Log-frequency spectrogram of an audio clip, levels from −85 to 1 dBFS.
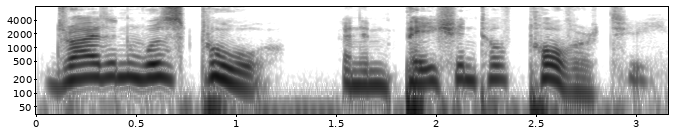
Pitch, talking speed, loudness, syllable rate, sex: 180 Hz, 135 wpm, -17 LUFS, 4.4 syllables/s, male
